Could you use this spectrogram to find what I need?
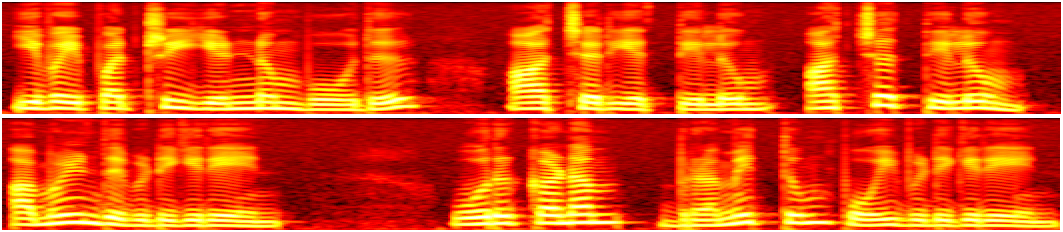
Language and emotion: Tamil, neutral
